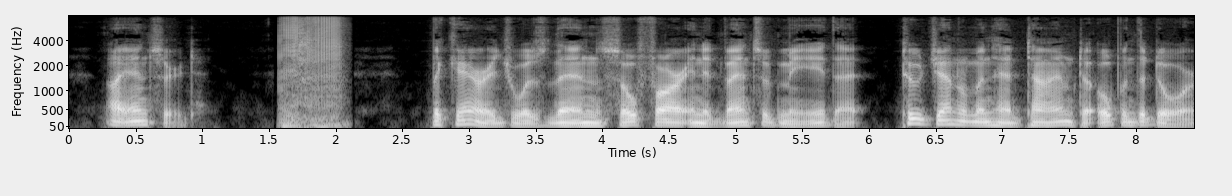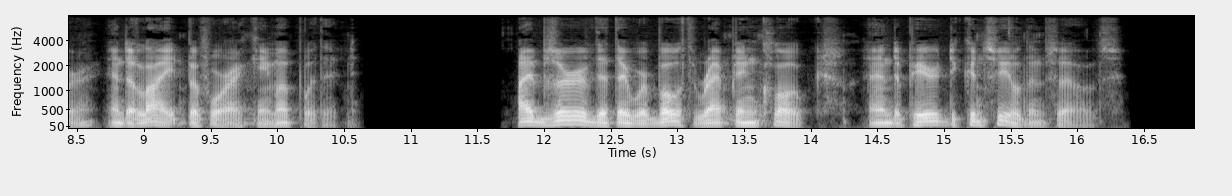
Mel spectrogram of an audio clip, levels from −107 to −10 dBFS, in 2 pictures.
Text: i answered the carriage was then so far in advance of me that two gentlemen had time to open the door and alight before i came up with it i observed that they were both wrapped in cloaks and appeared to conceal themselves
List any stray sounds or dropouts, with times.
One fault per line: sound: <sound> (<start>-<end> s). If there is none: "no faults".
sound: squeak (1.6-2.1 s)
